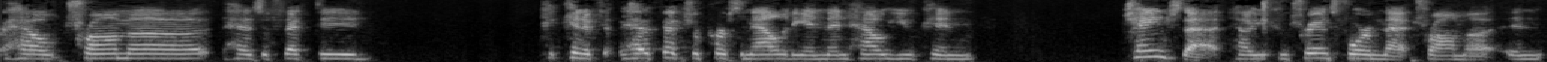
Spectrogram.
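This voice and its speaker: A woman hosting a casual interview, speaking in a halting, enthusiastic way with frequent restarts. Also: mid-range voice, fairly bright tone, no room sound, rough recording. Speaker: podcast host interviewing a guest.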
